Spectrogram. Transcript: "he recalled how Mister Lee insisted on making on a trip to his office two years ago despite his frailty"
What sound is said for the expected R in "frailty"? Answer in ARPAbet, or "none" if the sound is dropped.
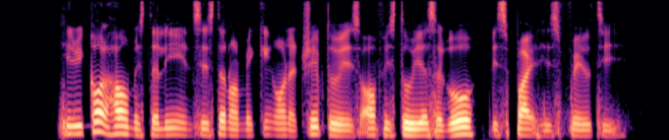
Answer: none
